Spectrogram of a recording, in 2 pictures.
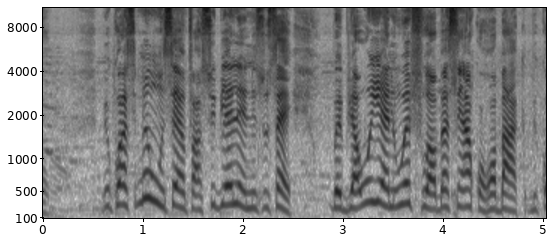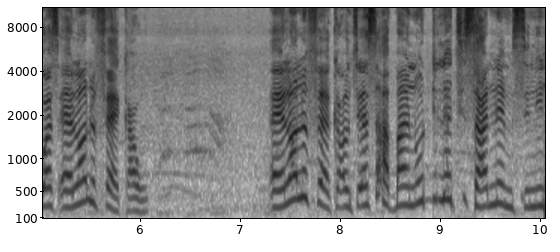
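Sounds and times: faint children's voices: 0.0 - 4.8, 5.6 - 7.9
woman speaking: 0.6 - 6.1, 7.3 - 10.0.

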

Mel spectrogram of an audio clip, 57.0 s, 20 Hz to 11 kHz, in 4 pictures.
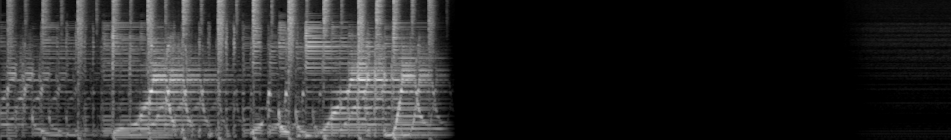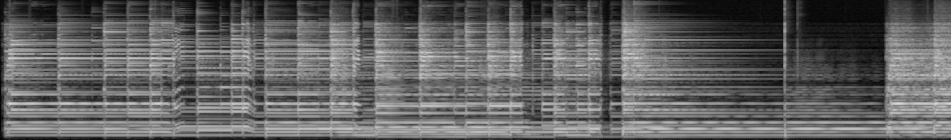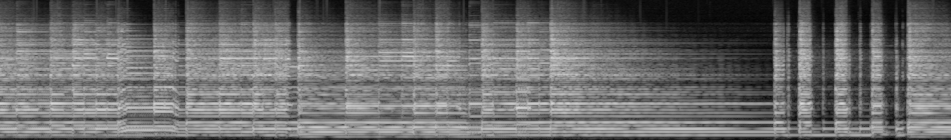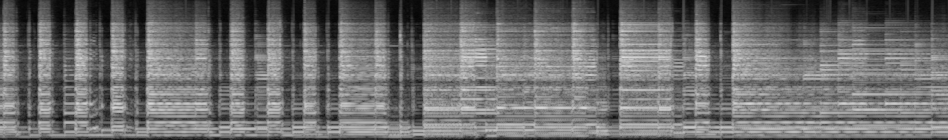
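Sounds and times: distorted electric guitar chords: 0.0 - 6.8, 14.3 - 57.0.

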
